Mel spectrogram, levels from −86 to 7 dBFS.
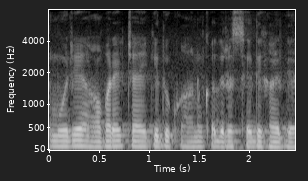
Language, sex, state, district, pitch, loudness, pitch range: Hindi, male, Uttar Pradesh, Shamli, 105 Hz, -18 LUFS, 105-110 Hz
